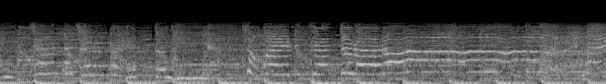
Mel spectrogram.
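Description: Korean pop dance song with a woman's lead vocal over a steady kick-drum beat about twice a second, with long held notes in the second half.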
